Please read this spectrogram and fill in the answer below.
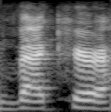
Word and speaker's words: Vaquer: It's because in the Spanish for like in Chile, it's you actually do pronounce it with like a K sound, so it is like Vaquer how they say it.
